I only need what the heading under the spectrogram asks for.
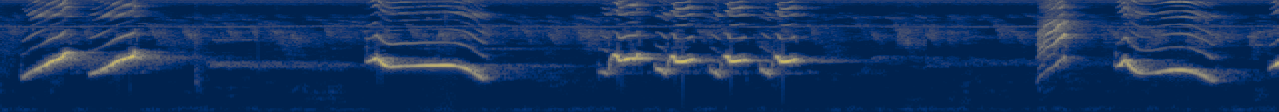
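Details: A trapping decoy call of the Black-throated laughingthrush: two rising whistles, then a long falling one, a stuttered four-note series, and more slurred whistles at the end.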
